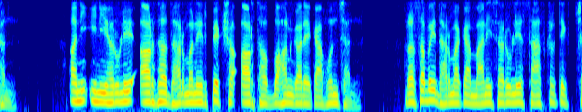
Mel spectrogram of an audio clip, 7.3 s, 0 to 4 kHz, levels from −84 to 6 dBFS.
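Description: No faults are audible anywhere in this recording.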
